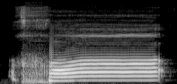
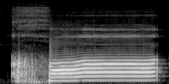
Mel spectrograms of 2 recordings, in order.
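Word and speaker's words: خ: এরপরে শব্দটা খ, কিভাবে পড়ব? খ। অনেকেই আমরা এই খকে খা পড়ি, যদি উচ্চারণের সময় খকে খা পড়ি তাহলে কিন্তু পড়াটা শুদ্ধ হবে না।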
